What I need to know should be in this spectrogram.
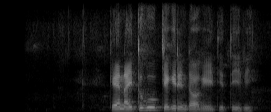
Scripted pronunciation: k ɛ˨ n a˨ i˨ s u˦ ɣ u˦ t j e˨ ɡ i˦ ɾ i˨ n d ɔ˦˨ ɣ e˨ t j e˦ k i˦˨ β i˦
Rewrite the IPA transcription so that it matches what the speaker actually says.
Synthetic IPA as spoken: k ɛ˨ n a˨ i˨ t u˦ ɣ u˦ k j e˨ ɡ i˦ ɾ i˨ n d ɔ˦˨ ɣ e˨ t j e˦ t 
